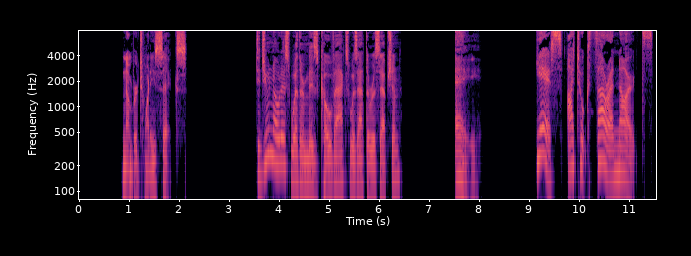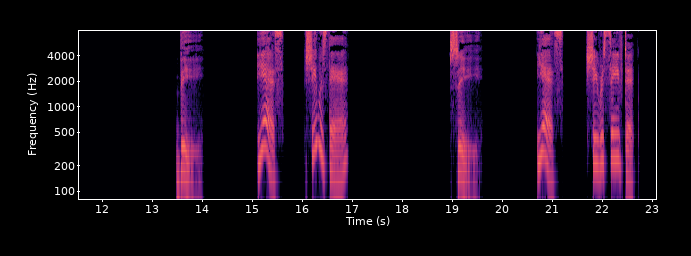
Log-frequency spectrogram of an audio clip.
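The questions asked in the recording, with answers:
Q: Did you notice whether Ms. Kovacs was at the reception?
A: B: Yes, she was there.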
